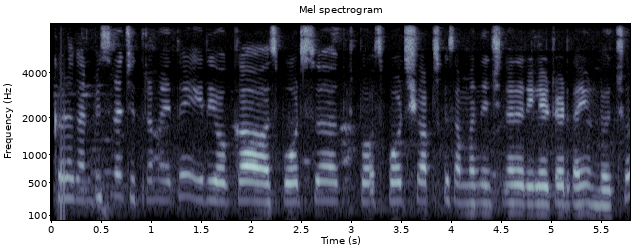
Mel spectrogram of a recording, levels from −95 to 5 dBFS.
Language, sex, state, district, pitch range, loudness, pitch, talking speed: Telugu, female, Telangana, Karimnagar, 230-265 Hz, -30 LUFS, 250 Hz, 145 wpm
